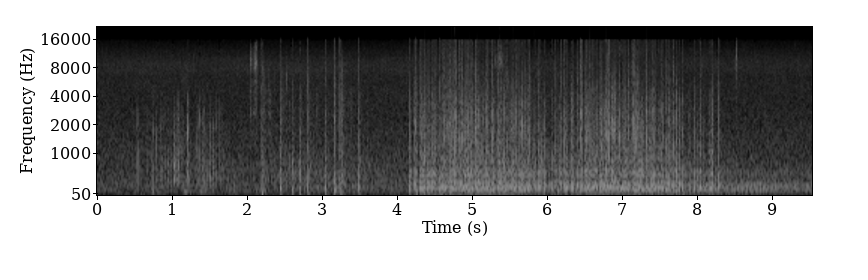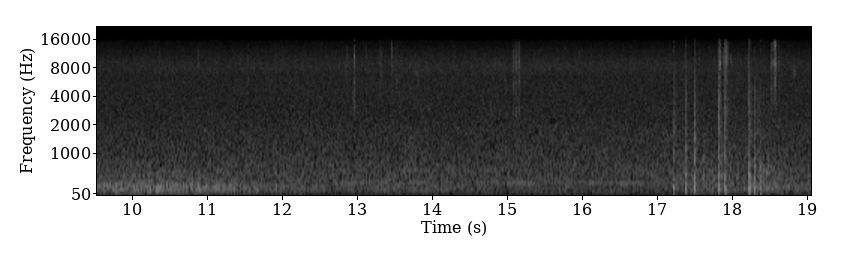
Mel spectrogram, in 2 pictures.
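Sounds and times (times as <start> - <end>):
fireworks crackling: 0.5 - 8.5, 17.2 - 18.7.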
